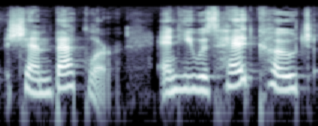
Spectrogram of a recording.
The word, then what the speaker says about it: Schembechler: room was so bo the pronunciation of Bo's last name is Schembechler and he was head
